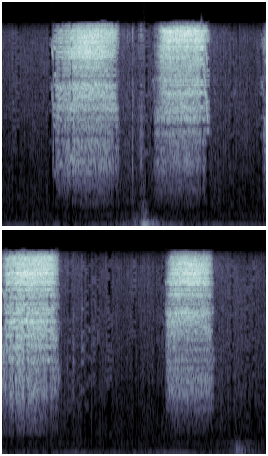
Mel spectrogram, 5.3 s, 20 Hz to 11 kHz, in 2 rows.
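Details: Begging barn owls during a 06:57 feeding on 13 September 2019 in the Netherlands; four long harsh hissing screams, near-regular, separated by short silences, with a soft thud between the first two.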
